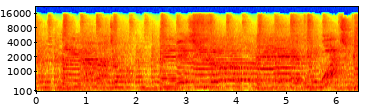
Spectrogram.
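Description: Live rock band playing loud through the venue's PA: electric guitars, bass and drums under a lead singer's voice, with a pitch sliding upward near the end.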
